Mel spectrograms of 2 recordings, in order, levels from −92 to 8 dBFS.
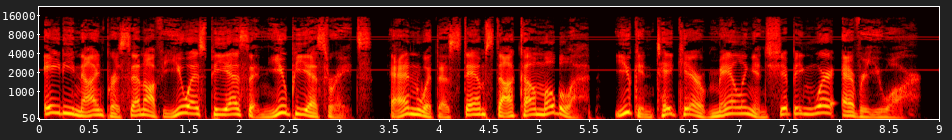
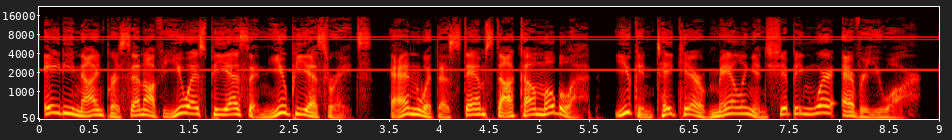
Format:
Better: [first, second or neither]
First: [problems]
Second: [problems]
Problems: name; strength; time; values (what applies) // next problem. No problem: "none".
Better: first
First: high-pitched whine; faint; throughout; 7.5 kHz, 30 dB below the speech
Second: high-pitched whine; loud; throughout; 7.5 kHz, 8 dB below the speech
